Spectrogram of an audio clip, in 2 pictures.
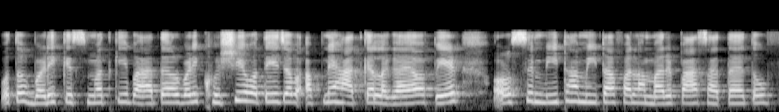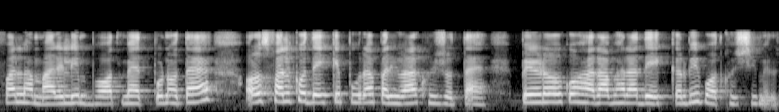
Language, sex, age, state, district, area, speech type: Hindi, female, 30-45, Rajasthan, Jaipur, urban, spontaneous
